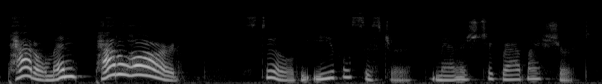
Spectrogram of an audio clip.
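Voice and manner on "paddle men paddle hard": much higher and louder shout; Day Day re-enacts shouting to his men; urgent shout. Retold or imitated. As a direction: yell to the men to row for their lives. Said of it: "I shouted to my men".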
